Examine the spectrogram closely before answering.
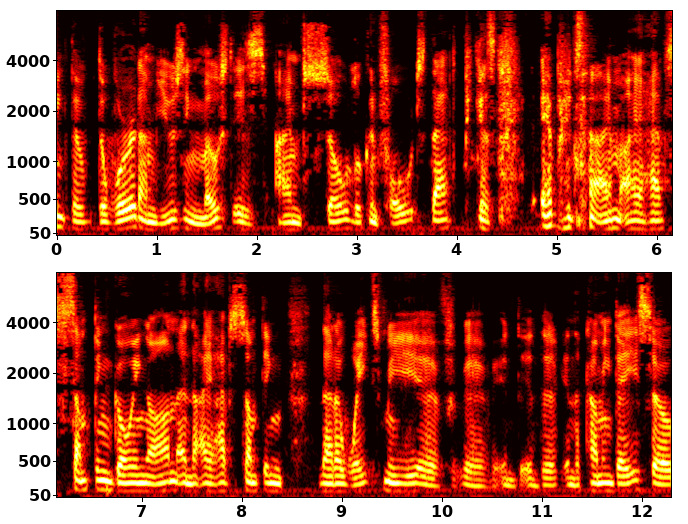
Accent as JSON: {"language": "English", "country": "Denmark", "second_language": "English", "said": "The phone connection, the phone company I use is a Danish one because I am from Denmark and I still have a Danish phone number."}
